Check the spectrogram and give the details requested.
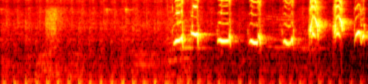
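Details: Cucak ijo singing as a pancingan to trigger song in young birds. A rhythmic low engine-like throb runs through the whole recording, and halfway in the bird starts a rapid run of sharp whistled chirps.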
